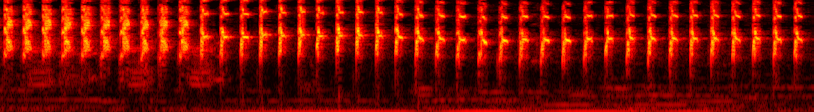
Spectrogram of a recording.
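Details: Lovebird chattering steadily, recorded for teaching magpie-robins: a continuous train of strident, squeaky notes, roughly seven per second, steady and high throughout, with a faint low hum underneath.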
